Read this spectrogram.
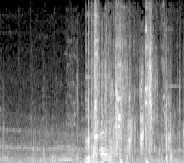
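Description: A blade swings and thuds into flesh.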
